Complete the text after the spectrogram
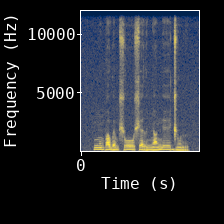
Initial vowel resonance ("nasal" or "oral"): nasal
